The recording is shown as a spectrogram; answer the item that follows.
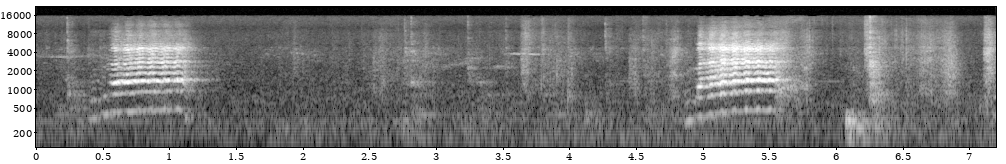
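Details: Boer goat kids from registered dams: two loud, nasal, harmonic bleats, each about half a second long, one near the start and one about four seconds later, with a quiet background and a brief faint sound at the end.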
